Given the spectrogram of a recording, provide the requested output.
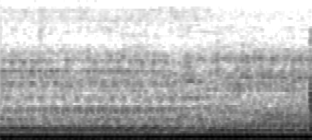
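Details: Ollie Ollerton's Pinzgauer after major repair work, all-wheel drive just engaged before a test drive: steady, even low rumble at idle with no knocks or misses; engine sounds healthy and settled.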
